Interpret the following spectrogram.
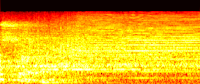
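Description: Large arena audience applauding: a steady wash of clapping at an even level.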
